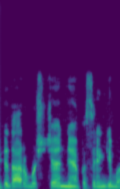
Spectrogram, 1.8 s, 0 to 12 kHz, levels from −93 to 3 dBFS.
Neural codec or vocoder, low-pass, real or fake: codec, 16 kHz, 16 kbps, FreqCodec, larger model; 7.2 kHz; fake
